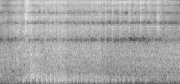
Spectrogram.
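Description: A Yard Machine lawn mower engine under repair, fitted with a homemade air filter housing, starts up and runs with a rapid, steady small-engine putter close by, loudest just after it catches, then settling into an even idle.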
